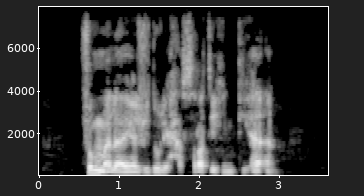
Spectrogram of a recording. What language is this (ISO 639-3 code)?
ara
